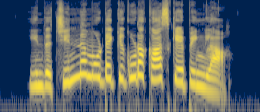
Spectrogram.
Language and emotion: Tamil, angry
